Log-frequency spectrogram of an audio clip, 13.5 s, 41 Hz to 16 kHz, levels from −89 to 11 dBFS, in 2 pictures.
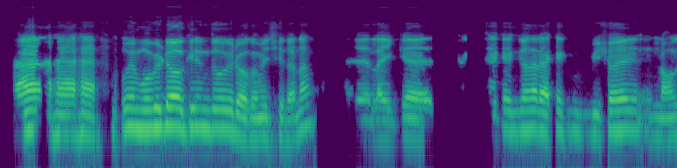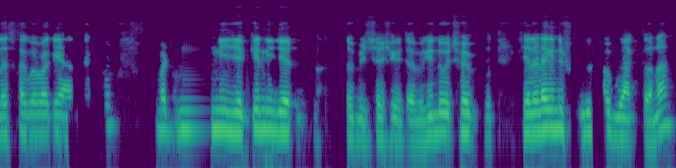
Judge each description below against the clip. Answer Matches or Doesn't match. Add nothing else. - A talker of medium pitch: Matches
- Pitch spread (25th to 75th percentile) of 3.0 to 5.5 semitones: Matches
